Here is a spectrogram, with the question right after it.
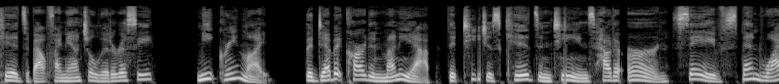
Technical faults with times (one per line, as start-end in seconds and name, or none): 4.72-4.80 chunks out of order
5.60-5.66 chunks out of order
